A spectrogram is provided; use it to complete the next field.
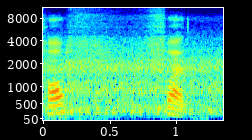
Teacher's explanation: فا حروف قلقلہ میں نہیں تھا اس لیے ہم نے اس پہ قلقلہ نہیں کیا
